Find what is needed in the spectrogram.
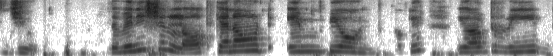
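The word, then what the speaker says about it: impugn: the Venetian law cannot impune okay you have to read that word as i m p u g n Okay g is silent and you have to pronounce it as impune okay impune so imune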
